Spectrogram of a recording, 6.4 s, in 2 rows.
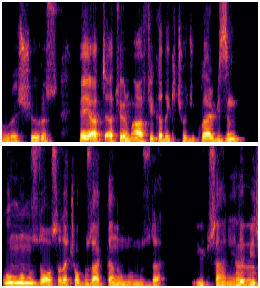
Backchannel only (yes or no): yes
